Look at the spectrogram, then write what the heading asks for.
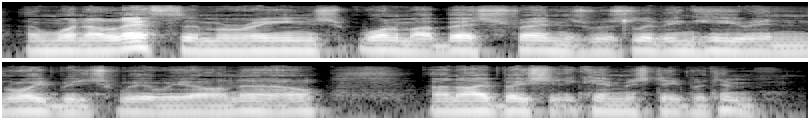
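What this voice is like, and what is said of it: English accent. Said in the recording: “I never lost my English accent, albeit my father was Irish. So there's a nice mixture for you.”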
